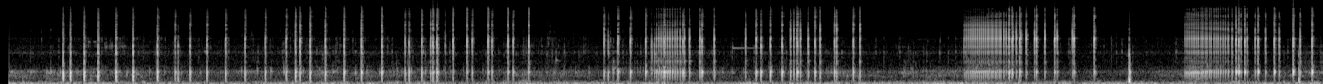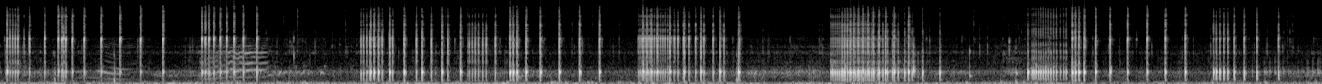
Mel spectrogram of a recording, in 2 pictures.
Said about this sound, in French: Et mieux encore, des cachalots en plus grand nombre qui communiquent. écoutons maintenant cette séquence de communication entre cachalots dont étaient extraits les sons précédents.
